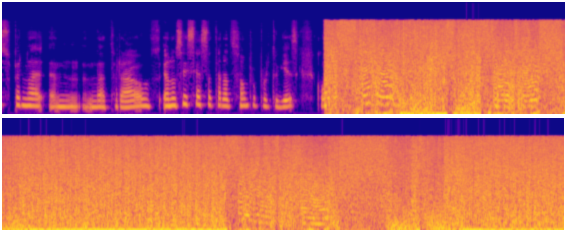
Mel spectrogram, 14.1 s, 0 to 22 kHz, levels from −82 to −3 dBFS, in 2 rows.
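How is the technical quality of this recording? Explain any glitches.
Technical quality collapses partway through: from 4.03 s to the end at 14.07 s the speech turns into loud hiss, caused by samples built from the wrong bytes. Each sample's bytes are being put together in the wrong order or at the wrong offset, so the rapidly changing low bits become the large part of every value, and the result is harsh broadband noise, close to white on the louder speech. Unlike ordinary background noise or clipping, it starts abruptly and buries the speech rather than sitting underneath it.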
